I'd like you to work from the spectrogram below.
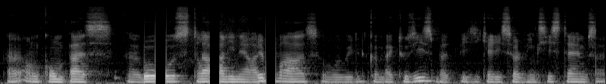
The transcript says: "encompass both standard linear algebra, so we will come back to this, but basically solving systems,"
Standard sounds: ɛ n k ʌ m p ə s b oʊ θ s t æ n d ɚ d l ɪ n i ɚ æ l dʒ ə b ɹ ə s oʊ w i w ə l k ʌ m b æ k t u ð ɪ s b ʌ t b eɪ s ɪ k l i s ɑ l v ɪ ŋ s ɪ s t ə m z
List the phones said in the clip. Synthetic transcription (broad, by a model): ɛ k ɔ p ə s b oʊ s t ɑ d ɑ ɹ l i n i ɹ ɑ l b ɹ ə s oʊ w i w ə l k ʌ m b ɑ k t u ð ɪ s b ʌ t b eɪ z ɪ k l i s ɑ l v ɪ ŋ s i s t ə m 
